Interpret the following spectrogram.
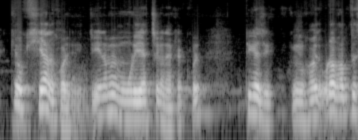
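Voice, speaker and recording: High-pitched speech from a man with very wide pitch swings. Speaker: live-stream storyteller. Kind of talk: casual storytelling livestream. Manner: halting, many pauses and fillers.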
